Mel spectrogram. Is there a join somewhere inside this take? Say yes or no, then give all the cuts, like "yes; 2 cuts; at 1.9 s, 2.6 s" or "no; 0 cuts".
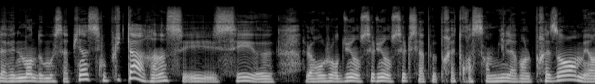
yes; 2 cuts; at 1.0 s, 3.8 s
